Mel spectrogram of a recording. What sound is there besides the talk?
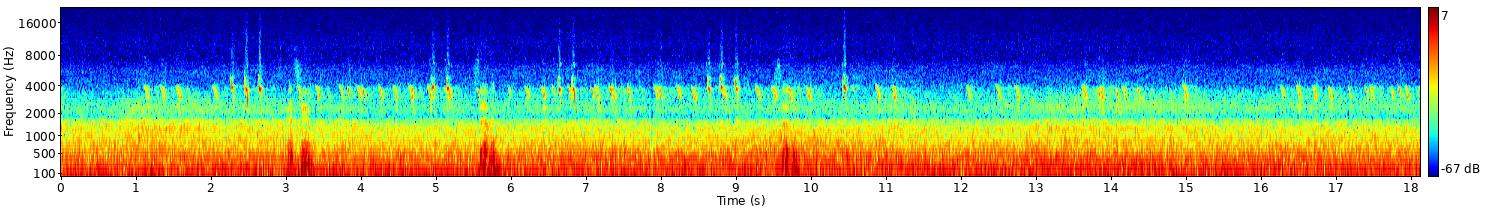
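bird calling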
